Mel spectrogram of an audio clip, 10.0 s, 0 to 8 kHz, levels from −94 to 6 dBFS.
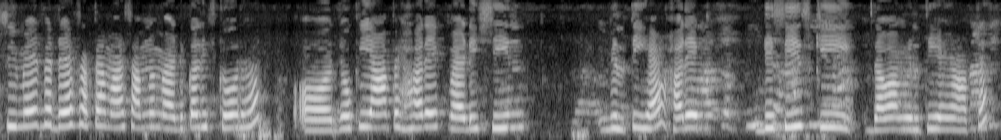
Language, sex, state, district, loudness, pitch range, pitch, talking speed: Hindi, female, Bihar, Jamui, -15 LUFS, 260-300 Hz, 280 Hz, 180 wpm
